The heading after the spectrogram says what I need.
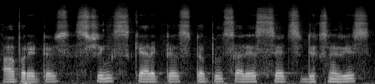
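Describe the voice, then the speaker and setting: A man with a Telugu accent teaching an informal programming tutorial, in halting, repetitive phrases with restarts. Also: medium pitch, monotone. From south India. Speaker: programming instructor.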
